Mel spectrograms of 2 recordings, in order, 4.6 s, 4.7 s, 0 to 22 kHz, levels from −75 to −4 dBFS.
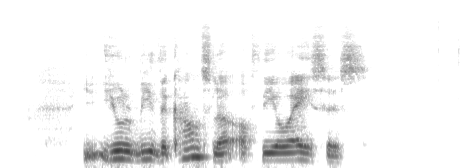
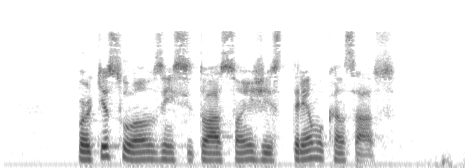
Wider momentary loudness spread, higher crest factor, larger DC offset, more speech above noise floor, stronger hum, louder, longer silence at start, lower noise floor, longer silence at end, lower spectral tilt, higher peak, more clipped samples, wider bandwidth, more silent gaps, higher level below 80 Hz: first, 12 LU vs 8 LU; about the same, 16 dB vs 18 dB; neither; second, 28 dB vs 37 dB; neither; second, -33 LUFS vs -30 LUFS; second, 0.5 s vs 0.8 s; second, -60 dBFS vs -67 dBFS; first, 0.95 s vs 0.2 s; about the same, -5 dB/octave vs -4 dB/octave; second, -18 dBFS vs -12 dBFS; neither; first, 13.5 kHz vs 11.5 kHz; neither; second, -74 dBFS vs -64 dBFS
